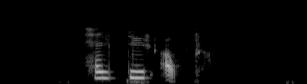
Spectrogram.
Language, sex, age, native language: Icelandic, female, 7, Swedish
